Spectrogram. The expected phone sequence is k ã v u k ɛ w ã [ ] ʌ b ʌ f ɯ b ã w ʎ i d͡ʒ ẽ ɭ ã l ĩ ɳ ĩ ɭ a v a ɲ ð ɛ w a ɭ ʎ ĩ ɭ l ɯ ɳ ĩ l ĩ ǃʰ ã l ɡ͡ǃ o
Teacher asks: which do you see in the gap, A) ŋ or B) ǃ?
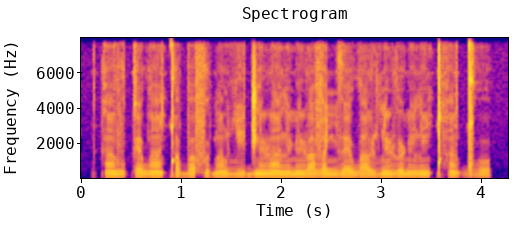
B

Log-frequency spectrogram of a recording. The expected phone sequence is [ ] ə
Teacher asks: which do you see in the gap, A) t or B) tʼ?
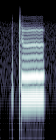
A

